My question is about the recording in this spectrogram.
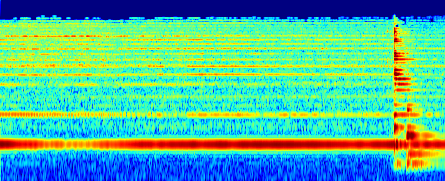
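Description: Nanguan ensemble holding one long, steady note on the xiao end-blown flute with the erxian bowed fiddle, then a plucked stroke on the pipa and sanxian near the end.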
